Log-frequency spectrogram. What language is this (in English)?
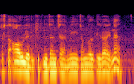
Nepali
